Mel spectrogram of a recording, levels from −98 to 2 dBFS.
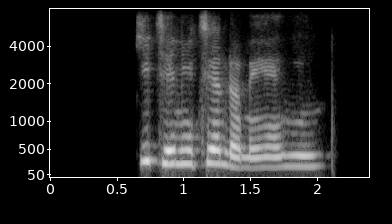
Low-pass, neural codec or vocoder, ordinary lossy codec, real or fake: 7.2 kHz; codec, 16 kHz, 2 kbps, X-Codec, HuBERT features, trained on balanced general audio; Opus, 16 kbps; fake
